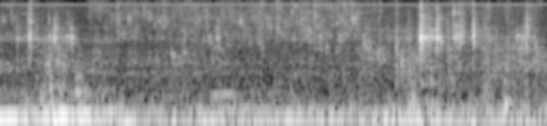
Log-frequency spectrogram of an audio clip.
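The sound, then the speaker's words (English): Tap water runs into a sink while someone washes a pair of eyeglasses smudged with finger marks, a steady hiss throughout with a few louder splashes near the end. “Mummy's just got to wash her glasses because I've got finger marks on.”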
